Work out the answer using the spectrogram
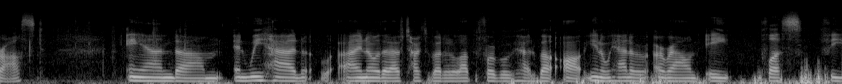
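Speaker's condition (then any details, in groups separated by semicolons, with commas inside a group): No condition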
